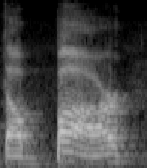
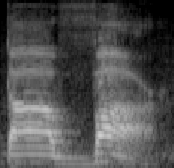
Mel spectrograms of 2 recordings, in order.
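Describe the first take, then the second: First: The middle consonant is a hard B sound. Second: The middle consonant is a soft V sound. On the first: The speaker calls it wrong. "It's not dabar" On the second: The speaker calls it right. "but davar. Hear the V sound?"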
